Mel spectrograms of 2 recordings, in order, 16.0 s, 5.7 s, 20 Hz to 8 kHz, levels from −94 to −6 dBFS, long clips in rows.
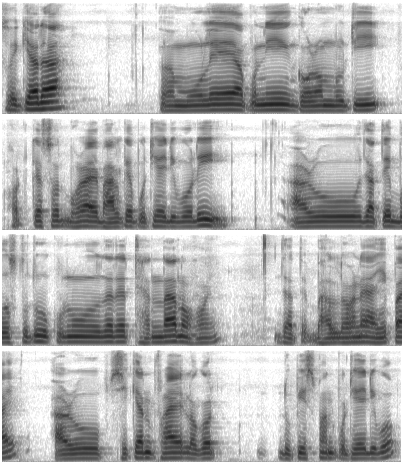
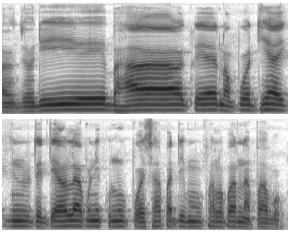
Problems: constant background noise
